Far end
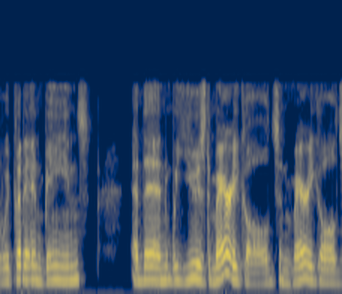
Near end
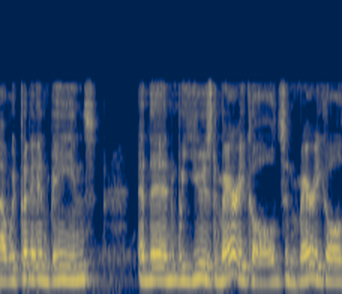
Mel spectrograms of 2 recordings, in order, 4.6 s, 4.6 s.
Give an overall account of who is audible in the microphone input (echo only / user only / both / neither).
echo only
